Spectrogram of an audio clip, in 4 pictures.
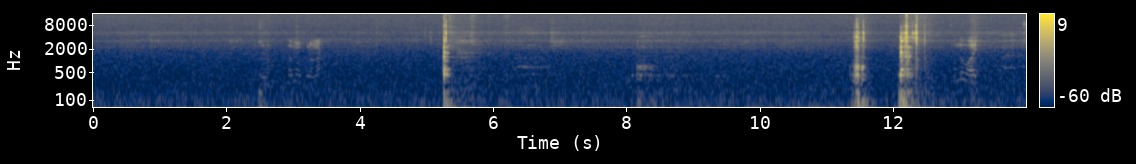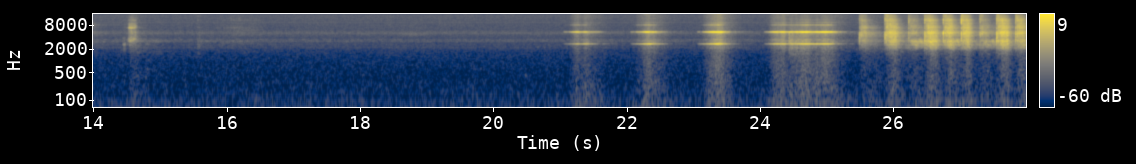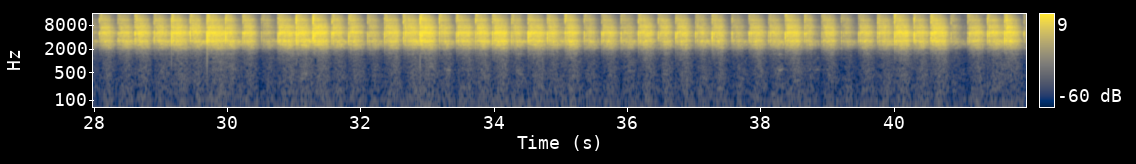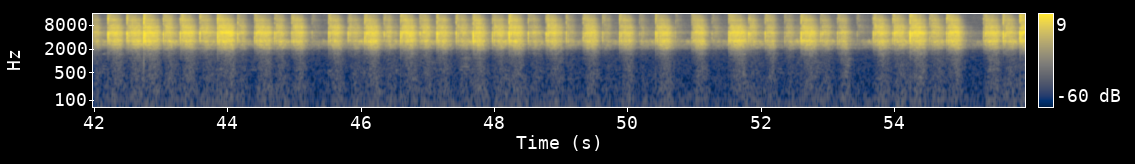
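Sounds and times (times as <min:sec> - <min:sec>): interval timer beeps: 0:21.1 - 0:55.9
jump rope whirring and ticking: 0:24.2 - 0:55.9.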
